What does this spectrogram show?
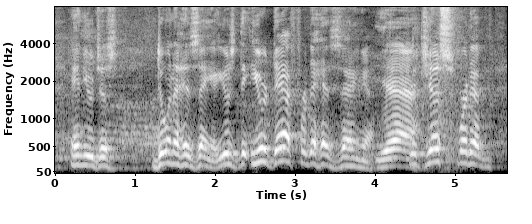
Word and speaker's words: resenha: Resenha. Resenha is spelled R-E-S-E. Now N-H-A. N-H-A in Portuguese, which is a little bit different. It's called nha. Resenha. In Spanish, it'll be resenha. In Portuguese, it's resenha.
